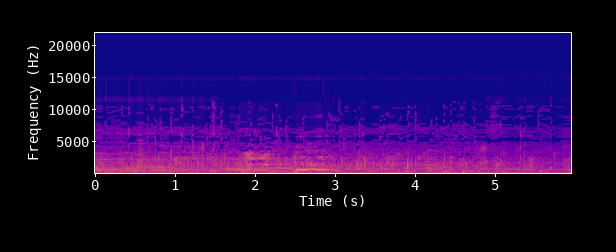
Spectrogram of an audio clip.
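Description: An audience at a live band concert applauds steadily, a dense wash of clapping that holds for several seconds, with a brief whistle or cheer rising out of it partway through.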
